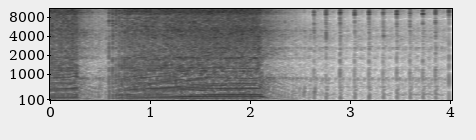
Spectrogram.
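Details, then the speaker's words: NGH FG 38 model engine, CH ignition timed at 30° BTDC, Topflight 20x6 prop: winds up to a high steady pitch, then drops to a slow, uneven popping idle with loud firing cracks. Rough transition; owner suspects carburetor fuel pooling and venturi size. "think it puts you a different choice on the carburetor because it's pooling up it's not quite there transition it's not running"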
